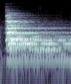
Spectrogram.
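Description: A church bell strikes once with a bright, clear onset, its rich ringing tone sustaining and slowly fading, loud and resonant with no voices present, rung to signal the end of a funeral service.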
